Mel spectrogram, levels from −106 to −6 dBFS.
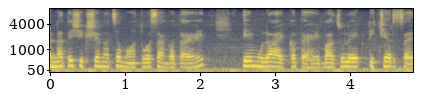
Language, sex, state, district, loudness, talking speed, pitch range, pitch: Marathi, female, Maharashtra, Mumbai Suburban, -14 LUFS, 175 wpm, 165-195 Hz, 180 Hz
